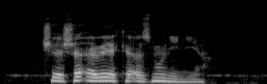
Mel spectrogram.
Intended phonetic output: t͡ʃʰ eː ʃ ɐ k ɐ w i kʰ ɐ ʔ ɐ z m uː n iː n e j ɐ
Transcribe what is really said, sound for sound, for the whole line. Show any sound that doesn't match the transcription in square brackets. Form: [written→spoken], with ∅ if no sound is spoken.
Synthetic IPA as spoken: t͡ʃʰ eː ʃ ɐ [k→ʔ] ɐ w [i→e] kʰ ɐ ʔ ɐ z m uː n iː n [e→i] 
